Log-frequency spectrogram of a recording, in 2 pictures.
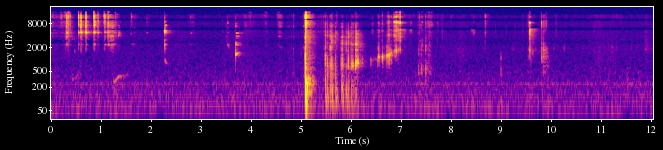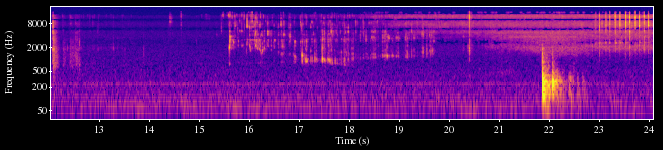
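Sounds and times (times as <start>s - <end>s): carbonation fizzing hiss: 15.6s - 24.0s.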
